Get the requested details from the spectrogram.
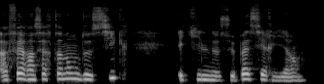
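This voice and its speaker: Dry and close, the sound has no echo. A woman's dark, mellow tone carries ordinary pitch variation. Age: 30s. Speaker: writer. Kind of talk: testimony. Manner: halting, many repetitions and hesitations.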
